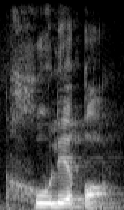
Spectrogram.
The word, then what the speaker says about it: خُلِقَ: And at the end of it, we have that qaf, which should be pronounced with what? A little pop, qalqala, right? So that's khuliqa, khuliqa, خلق khuliqa.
